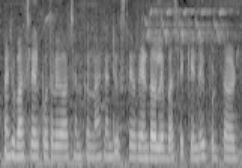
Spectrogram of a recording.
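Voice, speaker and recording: A young mother with a Telangana Telugu accent, softly narrating her son's school run to the camera for her vlog. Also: medium pitch, little pitch movement, racing, background noise. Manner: soft running commentary to camera.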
